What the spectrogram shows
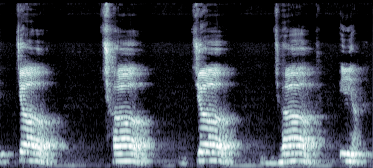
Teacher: जब हम पढ़ते हैं इनको तो जीभ हमारे ऊपरे तलवे से स्पर्श करती है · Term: तालव्य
